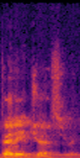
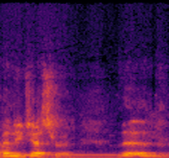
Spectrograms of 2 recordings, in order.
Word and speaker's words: Bene Gesserit: And when Akima says Hopi land, Bene Gesserit, you pronounce it? Bene Gesserit, yeah. Bene Gesserit.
